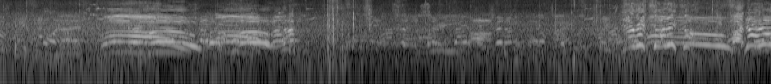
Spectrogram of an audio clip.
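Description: Young men shout loudly to each other outdoors on an open field.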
